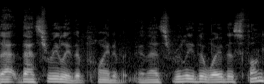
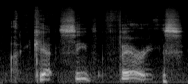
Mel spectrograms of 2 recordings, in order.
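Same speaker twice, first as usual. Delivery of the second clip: put-on much higher, slow whisper of a small child; imitating a little girl's forlorn whisper. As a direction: whisper it like a tiny girl on the verge of tears. Retelling upset little girl's words.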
